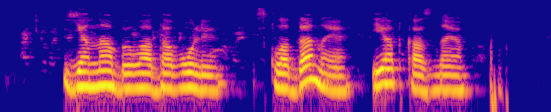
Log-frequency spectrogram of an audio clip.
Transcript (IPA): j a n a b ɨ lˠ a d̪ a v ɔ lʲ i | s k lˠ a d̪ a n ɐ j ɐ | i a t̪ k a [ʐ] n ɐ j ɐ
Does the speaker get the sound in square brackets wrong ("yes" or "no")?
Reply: yes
